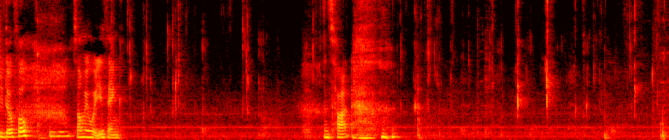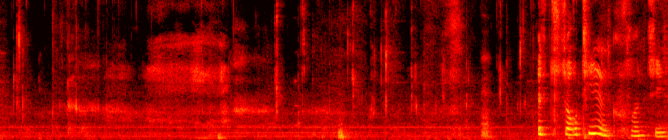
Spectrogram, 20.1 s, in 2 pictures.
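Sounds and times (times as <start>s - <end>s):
crunchy food chewing: 1.9s - 4.8s, 6.0s - 18.4s.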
